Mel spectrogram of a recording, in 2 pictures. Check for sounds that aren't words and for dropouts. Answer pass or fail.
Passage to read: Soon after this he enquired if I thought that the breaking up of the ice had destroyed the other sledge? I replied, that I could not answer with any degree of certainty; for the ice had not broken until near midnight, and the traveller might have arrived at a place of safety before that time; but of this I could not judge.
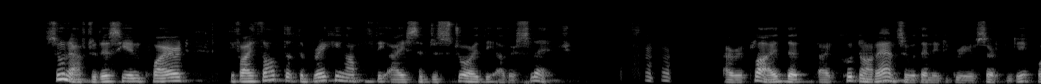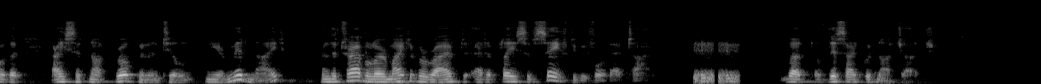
fail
